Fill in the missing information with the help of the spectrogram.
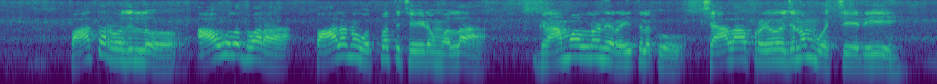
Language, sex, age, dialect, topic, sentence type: Telugu, male, 31-35, Central/Coastal, agriculture, statement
